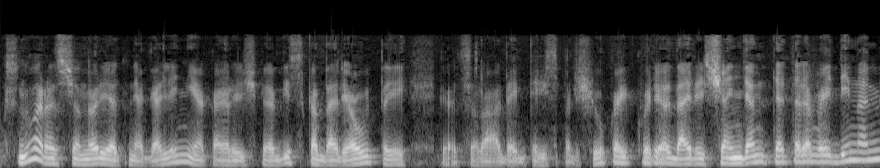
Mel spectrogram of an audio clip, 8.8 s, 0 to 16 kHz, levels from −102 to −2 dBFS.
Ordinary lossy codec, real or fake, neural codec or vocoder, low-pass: AAC, 48 kbps; fake; codec, 16 kHz, 16 kbps, FunCodec, trained on Chinese and English, 50 frames a second; 7.2 kHz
